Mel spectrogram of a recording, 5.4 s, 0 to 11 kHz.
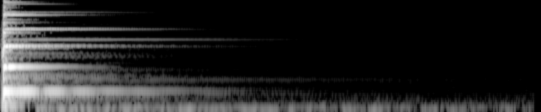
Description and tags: srhoenhut mfp B
A single note played on a Srhoenhut My First Piano. The sample name will let you know the note being played. Recorded with a Sennheiser 8060 into a modified Marantz PMD661.
children, funny, my-first-piano, note, one-shot, piano, sample, srhoenhut, toy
